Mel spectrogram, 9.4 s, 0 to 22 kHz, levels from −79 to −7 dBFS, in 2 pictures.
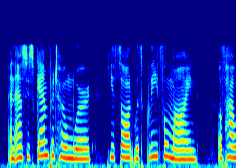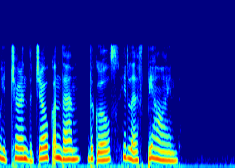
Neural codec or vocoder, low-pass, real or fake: codec, 16 kHz, 4.8 kbps, FACodec; 7.2 kHz; fake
